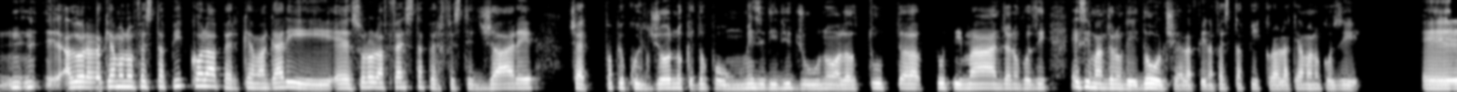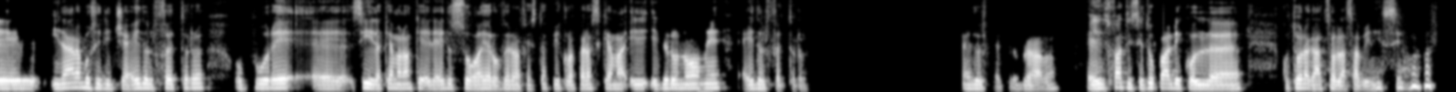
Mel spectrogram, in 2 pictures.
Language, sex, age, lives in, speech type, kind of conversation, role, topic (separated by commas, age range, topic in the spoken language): Italian, male, 40-44, Italy, conversation, unstructured, none, Come festeggi le tradizioni della tua famiglia?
